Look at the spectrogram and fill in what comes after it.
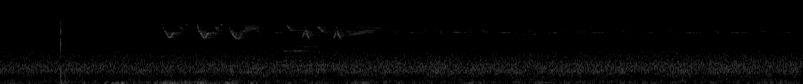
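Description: A small songbird singing: a quick jumble of high notes about a second and a half in, then a run of evenly spaced, falling whistled notes, about two and a half a second, over a faint steady hiss.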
